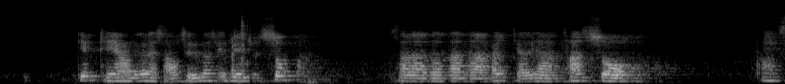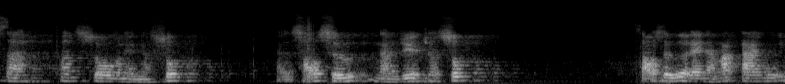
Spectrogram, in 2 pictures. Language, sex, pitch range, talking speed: Vietnamese, male, 145-180 Hz, 150 wpm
